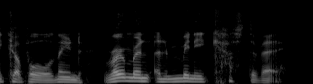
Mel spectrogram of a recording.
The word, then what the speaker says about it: Castevet: named Roman and Minnie Castevet. Castevet? I say Castavet. Castevet. I'm going to say I think that's how they Castevet then. pronounce it in the film.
